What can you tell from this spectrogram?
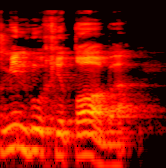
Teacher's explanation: idhar halki di sini sebab nun sukun bertemu dengan huruf ha di depannya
